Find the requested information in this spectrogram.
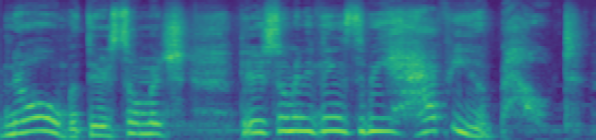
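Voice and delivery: rising into a very high, bubbly mock voice; mock cheery optimist. Mocking toxically positive people who dismiss anger, high and bubbly. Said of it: "They're like".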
